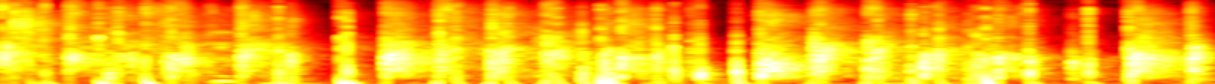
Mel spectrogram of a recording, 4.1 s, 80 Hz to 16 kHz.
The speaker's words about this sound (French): posez le téléphone parce que j'ai besoin de vous pour l'applaudissement russe. 1, 2, 3.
